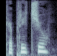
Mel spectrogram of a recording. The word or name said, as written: capriccio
